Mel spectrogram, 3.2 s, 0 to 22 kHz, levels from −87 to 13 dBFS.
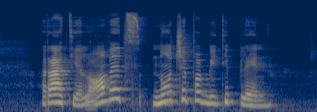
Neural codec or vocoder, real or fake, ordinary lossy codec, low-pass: vocoder, 44.1 kHz, 128 mel bands every 256 samples, BigVGAN v2; fake; none; 14.4 kHz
